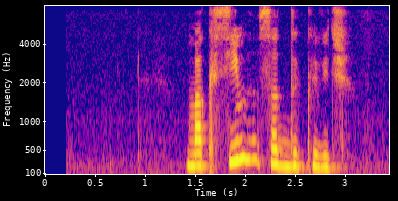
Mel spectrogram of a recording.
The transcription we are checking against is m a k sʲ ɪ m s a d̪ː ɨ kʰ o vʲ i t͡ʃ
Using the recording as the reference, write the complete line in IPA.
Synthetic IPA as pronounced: m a k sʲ i m s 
